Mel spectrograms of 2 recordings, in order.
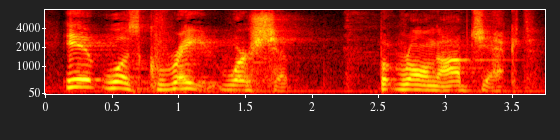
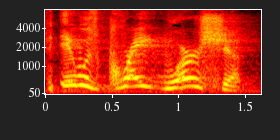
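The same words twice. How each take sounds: First: It was great worship said slowly, each word weighted, then a low wrong object; slow, weighty preacher repeat; slow emphasis. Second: Said in the usual way. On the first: Shown as a demonstration. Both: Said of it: "repeats the point slowly".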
